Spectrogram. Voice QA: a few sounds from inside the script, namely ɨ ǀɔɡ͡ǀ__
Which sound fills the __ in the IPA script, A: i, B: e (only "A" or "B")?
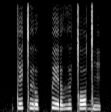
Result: A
